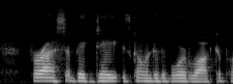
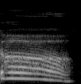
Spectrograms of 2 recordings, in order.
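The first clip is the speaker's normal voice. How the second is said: caught out gasp; 8 semitones higher than usual. Retold or imitated. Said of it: "she's like".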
